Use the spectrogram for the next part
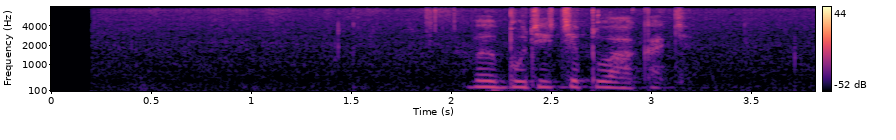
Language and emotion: Russian, neutral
